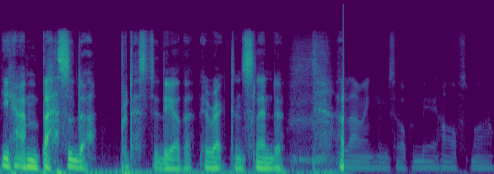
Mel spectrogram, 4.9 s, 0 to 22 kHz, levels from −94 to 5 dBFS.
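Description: From 3.44 s to 4.95 s, one channel inverted is the likely cause: one stereo side has its polarity flipped, so the content both sides share cancels when they are summed to mono. The speech falls by about 32 dB, leaving only a faint residue.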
